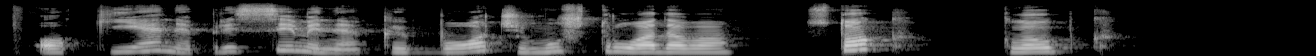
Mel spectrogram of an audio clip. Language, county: Lithuanian, Klaipėda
